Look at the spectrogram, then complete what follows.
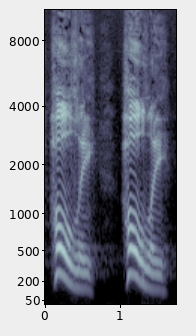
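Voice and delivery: each "holy" stressed loud with a falling tune; emphatic repetition. Shown as a demonstration. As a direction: punch "holy" and leave space after it. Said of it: "we see this three times emphasized".

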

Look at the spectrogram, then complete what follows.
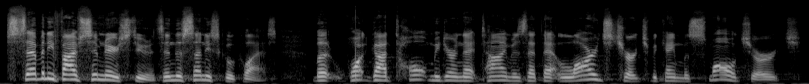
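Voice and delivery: normal talking voice

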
